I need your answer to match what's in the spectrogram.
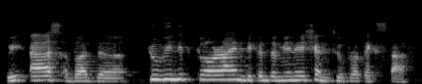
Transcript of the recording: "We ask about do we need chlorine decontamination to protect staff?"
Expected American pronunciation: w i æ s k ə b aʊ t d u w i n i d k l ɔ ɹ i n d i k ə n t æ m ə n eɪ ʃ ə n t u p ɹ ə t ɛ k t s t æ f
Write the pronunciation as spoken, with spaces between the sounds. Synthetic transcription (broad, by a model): w i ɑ s ə b aʊ t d u w i n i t k l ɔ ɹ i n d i k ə n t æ m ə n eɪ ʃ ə n t u p ɹ ə t ɛ k t s t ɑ f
